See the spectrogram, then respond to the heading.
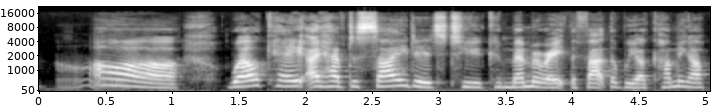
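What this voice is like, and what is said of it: British accent. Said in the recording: “your British accent”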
